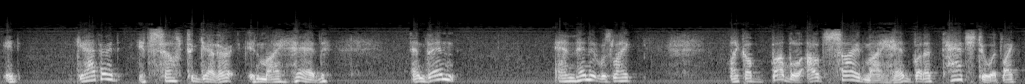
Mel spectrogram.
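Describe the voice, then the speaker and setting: An intense American professor in an old radio drama. His speech is halting and theatrical, with very animated pitch that rises and plunges between pauses. The recording is dull and lo-fi, with faint noise. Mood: awed, intense. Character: intense troubled male parapsychology professor, astonished by his own experience. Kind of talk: vintage radio drama acting.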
